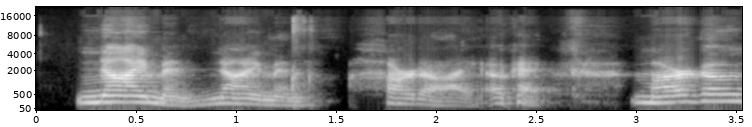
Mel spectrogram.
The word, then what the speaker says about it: Nimone: Uh our guest today is Margot Neimon. Did I pronounce that correctly? Nimon. Nimon.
